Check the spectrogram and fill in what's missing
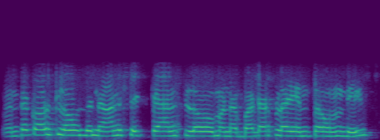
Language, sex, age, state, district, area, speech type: Telugu, female, 30-45, Telangana, Jangaon, rural, conversation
